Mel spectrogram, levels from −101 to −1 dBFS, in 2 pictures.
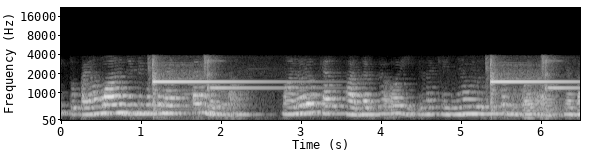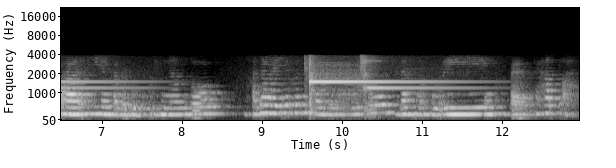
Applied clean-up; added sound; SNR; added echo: none; Door / Bell; 3 dB; reverberation time 0.9 s.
